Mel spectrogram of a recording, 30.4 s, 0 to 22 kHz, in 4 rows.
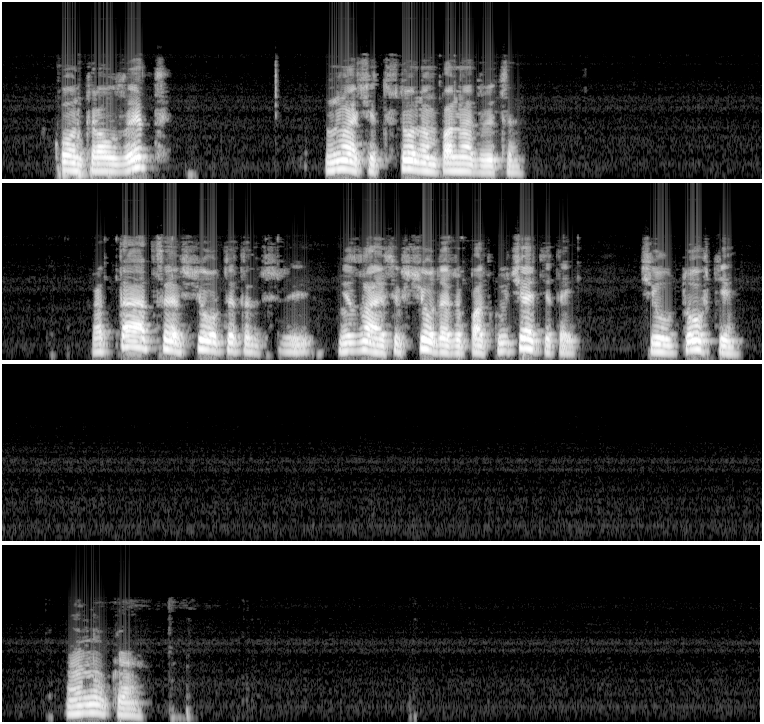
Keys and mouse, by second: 0.9 ctrl+z, 4.6 click, 8.2 click, 8.7 click, 10.4 click, 12.4 click, 13.5 click, 14.9-23.4 drag, 27.1-30.3 drag.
